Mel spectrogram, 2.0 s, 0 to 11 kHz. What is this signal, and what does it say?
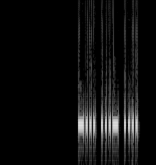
Morse code, heard as a keyed tone, about 53 wpm, 700 Hz. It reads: BVH
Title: USA Call Sign Postfixes - 3 Letters 50wpm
